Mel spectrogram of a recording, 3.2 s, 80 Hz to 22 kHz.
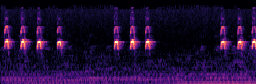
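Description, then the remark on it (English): A bird's sharp, high-pitched fight calls ring out in three quick bursts of three or four notes each, clear and fairly loud over a faint low hum, with no talking. “Fight call by 59's flying, oh, that was 273 flying around.”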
